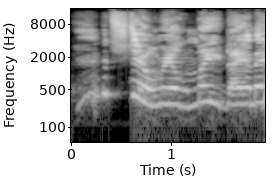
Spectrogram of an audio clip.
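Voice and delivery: a heartbroken fan yelling through tears; sobbing hillbilly outburst; crying wrestling fan. Pretend. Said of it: "I'll go like".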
